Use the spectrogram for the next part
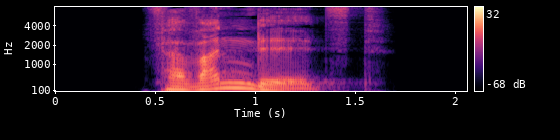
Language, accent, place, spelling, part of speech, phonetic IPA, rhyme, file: German, Germany, Berlin, verwandelst, verb, [fɛɐ̯ˈvandl̩st], -andl̩st, De-verwandelst.ogg
- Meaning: second-person singular present of verwandeln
